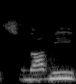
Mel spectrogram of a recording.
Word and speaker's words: tsunami: T is silent.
